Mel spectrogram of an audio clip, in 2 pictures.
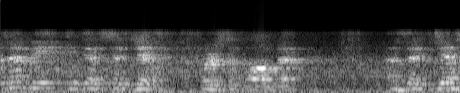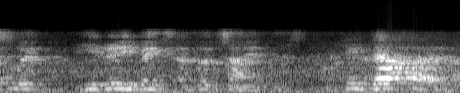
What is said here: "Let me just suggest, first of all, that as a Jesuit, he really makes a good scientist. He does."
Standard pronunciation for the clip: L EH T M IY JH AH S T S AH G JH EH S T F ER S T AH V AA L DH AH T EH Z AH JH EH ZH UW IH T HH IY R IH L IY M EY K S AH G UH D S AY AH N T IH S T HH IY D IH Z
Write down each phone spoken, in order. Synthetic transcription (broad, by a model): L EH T M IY JH AH S T S AH G JH EH S T F ER S T AH V AA L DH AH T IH S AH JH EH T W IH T HH IY R IH L IY M EY K S AH G UH D S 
